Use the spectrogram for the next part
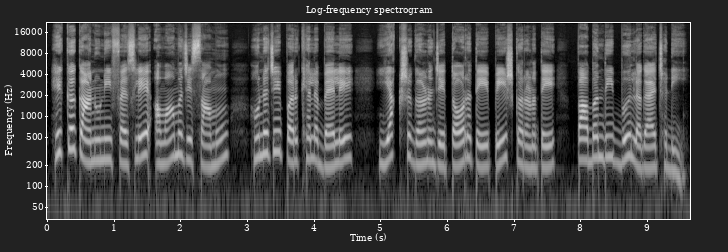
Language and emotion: Sindhi, neutral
